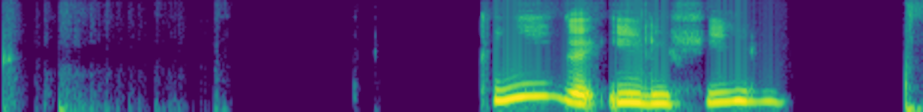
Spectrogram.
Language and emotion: Russian, sad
